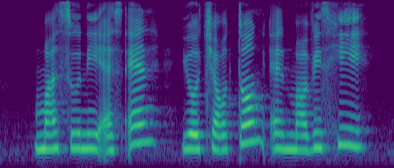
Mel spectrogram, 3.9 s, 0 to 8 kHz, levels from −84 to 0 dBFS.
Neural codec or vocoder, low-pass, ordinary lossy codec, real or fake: none; none; none; real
